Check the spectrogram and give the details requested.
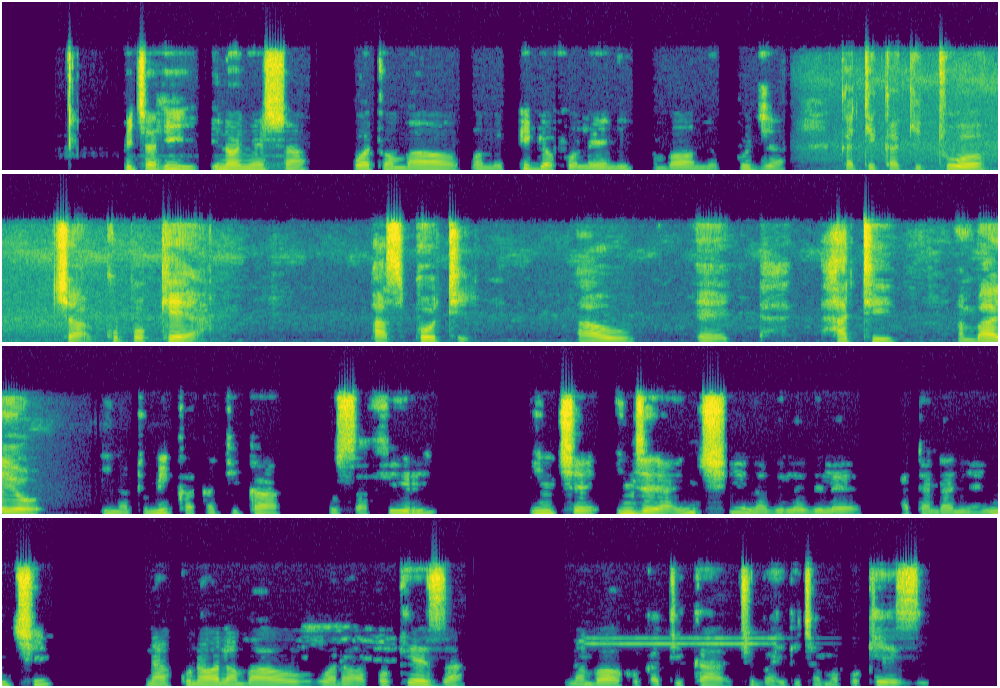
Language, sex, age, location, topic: Swahili, male, 25-35, Kisii, government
